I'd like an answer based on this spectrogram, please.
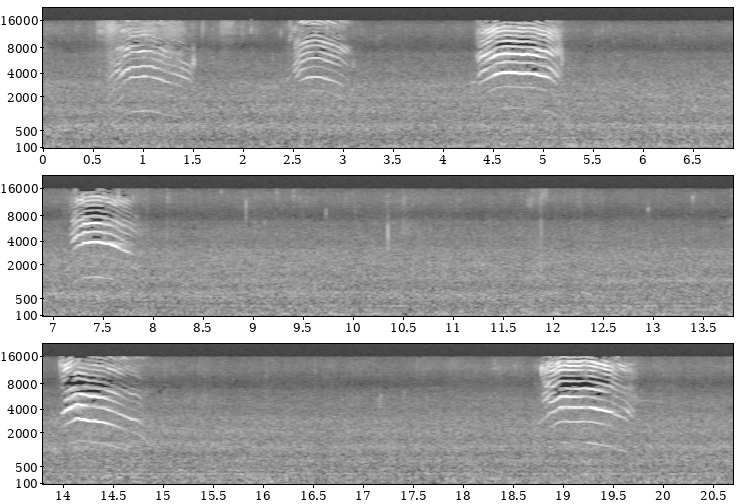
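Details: Mama cat away from her hidden kittens utters six short, high, bright meows spaced irregularly, several seconds apart with a long quiet gap in the middle, above a steady low background rumble.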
